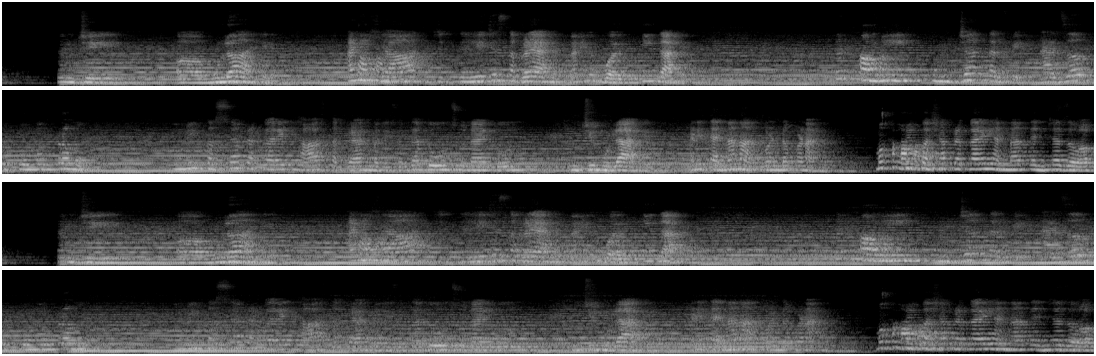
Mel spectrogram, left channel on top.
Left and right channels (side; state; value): both; normal; correlation 0.70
